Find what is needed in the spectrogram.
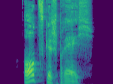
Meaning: local call
- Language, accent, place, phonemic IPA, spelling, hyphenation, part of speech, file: German, Germany, Berlin, /ˈɔʁt͡sɡəˌʃpʁɛːç/, Ortsgespräch, Orts‧ge‧spräch, noun, De-Ortsgespräch.ogg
